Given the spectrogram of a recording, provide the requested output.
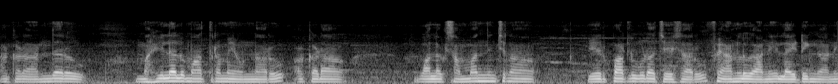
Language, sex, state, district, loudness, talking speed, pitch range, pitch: Telugu, male, Telangana, Nalgonda, -15 LUFS, 115 wpm, 120-135 Hz, 125 Hz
